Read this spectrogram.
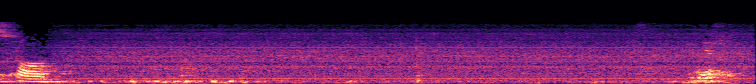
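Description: A pen scratches across paper against a ruler.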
